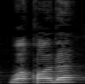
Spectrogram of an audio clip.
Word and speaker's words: وقب: Ici, le waw, elle est fouilletée. Mais le qaf, il est emphatique. Et le ba, il y a une sorte de qalqala, une sorte de vibration. Waqaba, comme le qaf ici.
